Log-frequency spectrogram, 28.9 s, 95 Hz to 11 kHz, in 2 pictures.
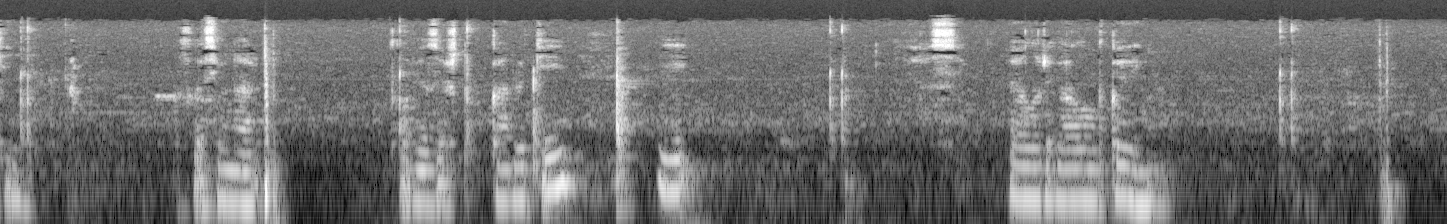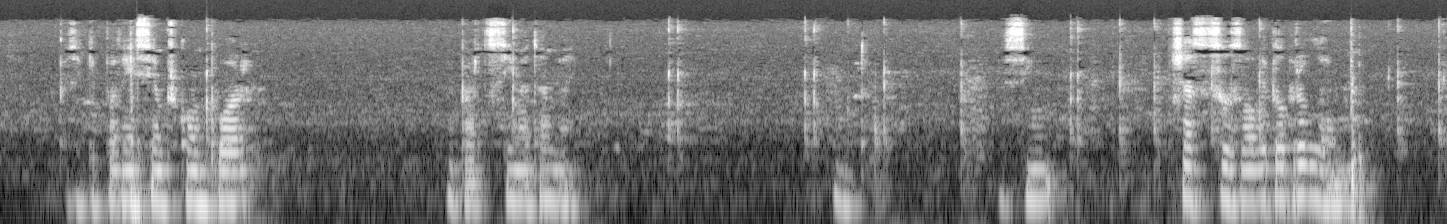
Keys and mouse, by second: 2.8 b, 8.4-10.2 drag, 13.9 a, 15.9 b, 21.2 right click, 21.3-23.0 drag, 23.0-24.2 middle drag, 25.3-27.1 drag, 28.2 a.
